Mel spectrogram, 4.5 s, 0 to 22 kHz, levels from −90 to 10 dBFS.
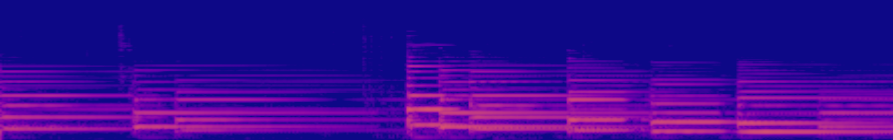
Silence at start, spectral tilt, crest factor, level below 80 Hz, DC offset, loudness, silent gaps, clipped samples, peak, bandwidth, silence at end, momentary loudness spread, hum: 0 s; -5 dB/octave; 18 dB; under -90 dBFS; under 0.1%; -43 LUFS; none; under 0.1%; -26 dBFS; 11 kHz; 0 s; 16 LU; none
